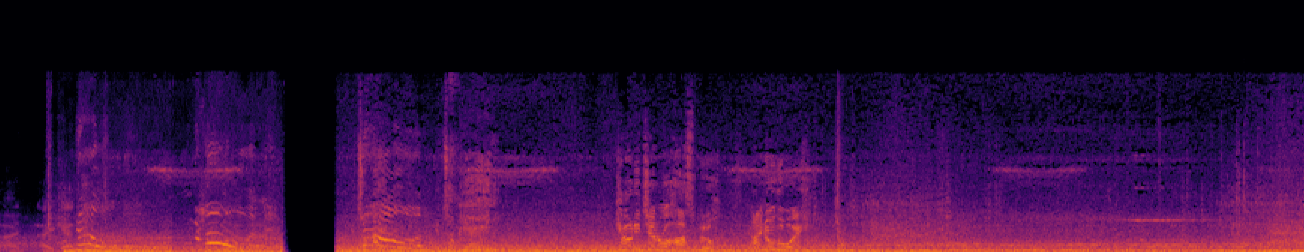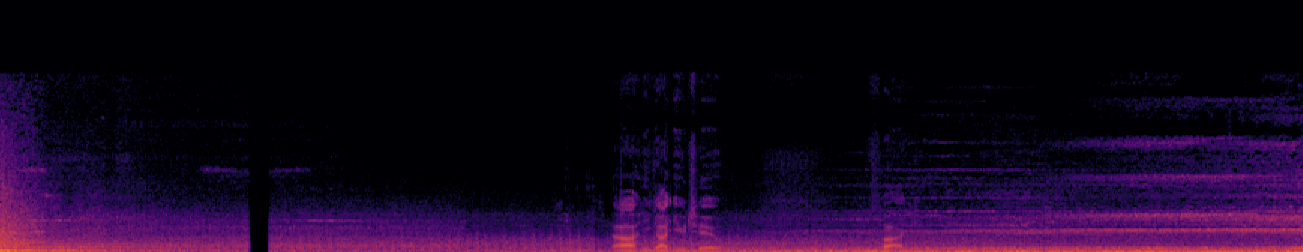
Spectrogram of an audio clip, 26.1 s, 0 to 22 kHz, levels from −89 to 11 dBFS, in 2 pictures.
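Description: The audio has abrupt level drops of about 6 dB from 1.72 to 2.07 s and from 19.00 to 19.26 s, with nothing else changing, which is what a mono sum sounds like when one channel drops out. The likely cause is a stereo channel briefly lost while both carried the same sound. At 2.83 s the sound stalls: the last moment is stretched into a fading buzz or hiss, then about 0.45 s of silence, before it resumes at 3.38 s exactly where it stopped. A shorter stall from 15.53 to 15.76 s adds about 0.2 s, roughly 0.16 s of it silent. These are call audio freezes, likely from delayed packets emptying the jitter buffer, so the audio was delayed rather than lost. From 13.89 to 15.44 s the audio runs at 111% speed without a pitch change and sounds hurried, and from 21.15 to 22.01 s it runs at 104%. This is jitter buffer speed-up, where the receiver cut many short pitch-period-length pieces, roughly 0.2 s in total in the first stretch and about 40 ms in the second, to shrink its backlog.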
